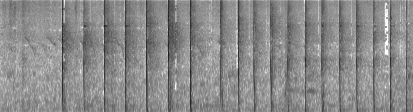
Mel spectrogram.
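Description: Hammer blows on the corner board of a wooden garden-bed frame, starting about a second in at two or three strikes a second. A run of heavier blows is followed by a brief pause, then a quicker run of lighter ones.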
